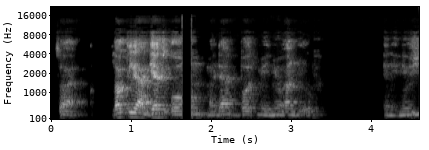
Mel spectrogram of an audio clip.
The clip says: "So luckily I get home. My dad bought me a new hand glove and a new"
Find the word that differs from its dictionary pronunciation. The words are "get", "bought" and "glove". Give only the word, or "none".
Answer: glove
